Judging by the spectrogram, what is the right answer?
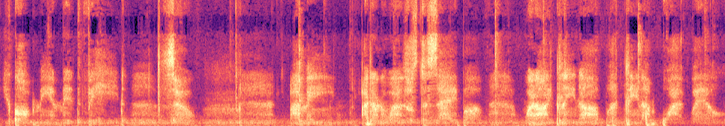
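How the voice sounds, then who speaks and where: A woman's voice: a little slow, close to an everyday voice. A woman playing a chatty vampire saleswoman in a comedic ASMR roleplay, whispering breathily with rambling, sweetly patronizing endearments. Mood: matter-of-fact, confiding. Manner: rambling, folksy endearments, confiding. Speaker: consultant selling vampire transformations.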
